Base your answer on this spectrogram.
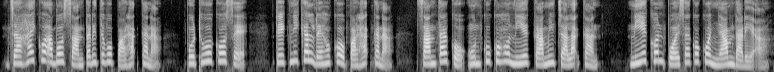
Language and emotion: Santali, neutral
